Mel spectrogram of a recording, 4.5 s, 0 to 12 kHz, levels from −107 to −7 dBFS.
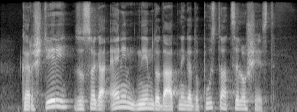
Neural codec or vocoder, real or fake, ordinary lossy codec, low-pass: none; real; none; 10.8 kHz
